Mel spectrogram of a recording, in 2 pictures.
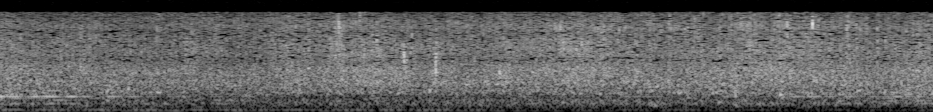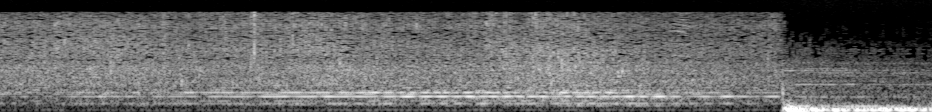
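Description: Water laps and splashes softly against a small wooden boat.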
